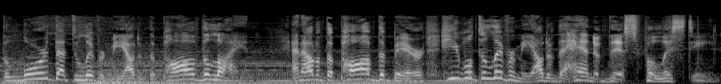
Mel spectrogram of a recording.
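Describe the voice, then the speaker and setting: A bold young shepherd hero played by a man in a scripture drama. His voice is high and forceful, swinging widely as he declaims with devout, earnest passion. Music plays faintly behind him. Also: big pitch swings, a little fast, exaggerated voice. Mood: confident.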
